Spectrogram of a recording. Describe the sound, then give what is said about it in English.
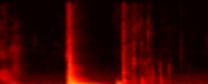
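A hard, heavy strike lands on the glass of a locked door, trying to break it, with a sharp crack, followed moments later by a second smaller impact and a brief clatter and rattle that quickly dies away. “Something to break the glass.”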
